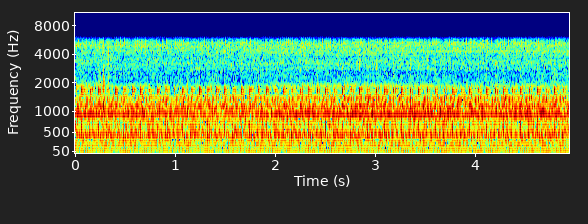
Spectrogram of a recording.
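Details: Subaru Forester on Mobil 5W-40, knock on cold start: a steady, fairly even tapping of about three per second at cold idle. It is slight in summer, louder in winter and gone when hot. Owner suspects the timing belt tensioner or a No. 4 knock; unconfirmed.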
